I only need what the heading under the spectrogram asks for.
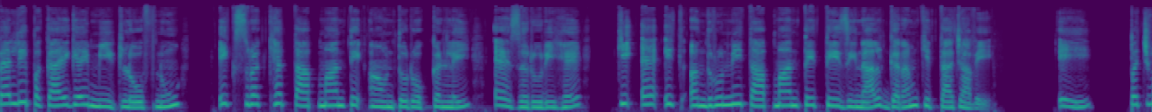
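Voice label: Punjabi female e-learning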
